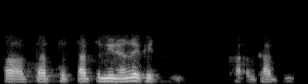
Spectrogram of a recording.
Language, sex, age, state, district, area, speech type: Punjabi, male, 60+, Punjab, Mansa, urban, conversation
